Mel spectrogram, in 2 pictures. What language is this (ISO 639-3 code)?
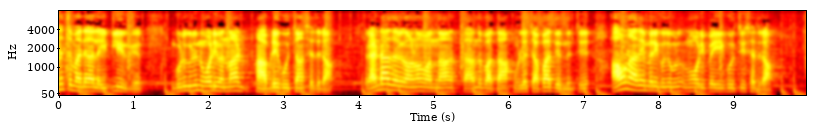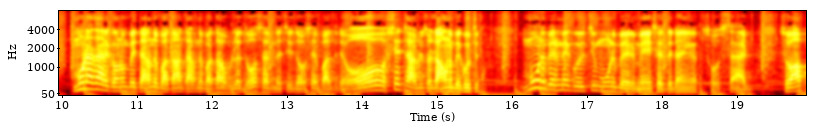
tam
